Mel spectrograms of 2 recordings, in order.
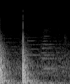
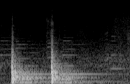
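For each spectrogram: First: deadened steel van roof panel, dull and damped. Second: untreated steel van roof panel, resonant.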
